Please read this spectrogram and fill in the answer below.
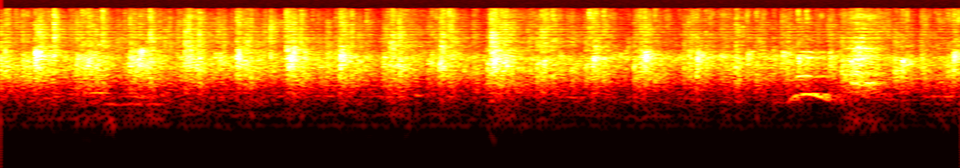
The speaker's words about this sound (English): Come on and give the Lord a hand clap of praise in this house today.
